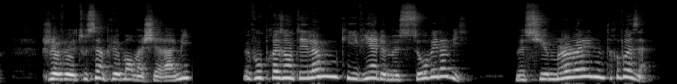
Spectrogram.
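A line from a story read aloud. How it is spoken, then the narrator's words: Mocking reply. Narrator (French): répondit Gobson d'un ton railleur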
